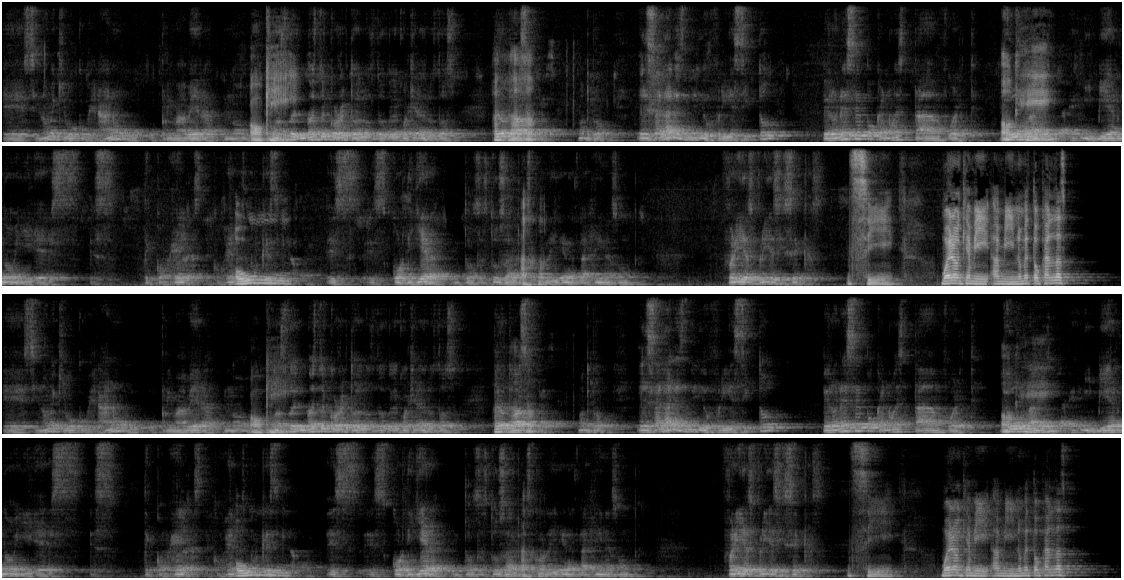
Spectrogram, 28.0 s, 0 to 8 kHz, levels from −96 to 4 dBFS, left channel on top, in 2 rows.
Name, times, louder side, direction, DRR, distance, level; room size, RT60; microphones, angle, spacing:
voice 1, 0.0-5.7 6.1-6.8 7.2-7.6 7.9-9.7 10.3-12.0 12.5-15.4 15.8-17.0 17.3-17.4 18.1-21.9 23.0-24.2, left 1 dB, ahead, 2.6 m, -36 dB
voice 2, 3.1-3.7 6.1-6.7 12.5-13.2 16.9-17.6 20.5-20.8 24.6-25.1 25.7-27.3, left 5 dB, 90° left, 0.6 m, -30 dB
13.0 x 7.7 x 9.3 m
head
